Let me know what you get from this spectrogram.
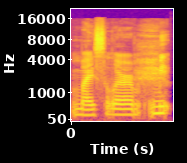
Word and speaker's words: micellar: Do you think use taking a cotton swiped in micellar. what also what is the correct French pronunciation? – Micellar.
